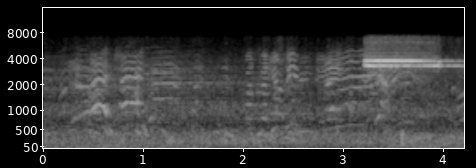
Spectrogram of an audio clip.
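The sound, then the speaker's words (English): A single sharp, loud referee's whistle blast at a BYU Cougars soccer match, called for a tug foul in the Cougars' attacking half and awarding a free kick, cuts in near the end, lasting under a second, over a steady murmur of crowd noise and voices. “Got a whistle in the current Cougars attacking half and a tug there on the alum.”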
